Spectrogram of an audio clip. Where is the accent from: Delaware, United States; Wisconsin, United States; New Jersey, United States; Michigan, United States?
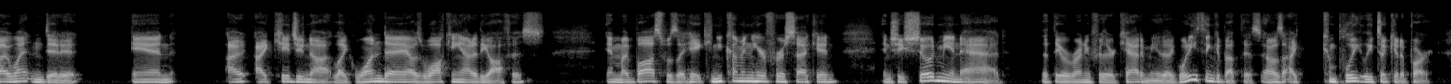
New Jersey, United States; northern; also born or lived in Berkeley, California; I grew up in northern New Jersey, the home of many Koreans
